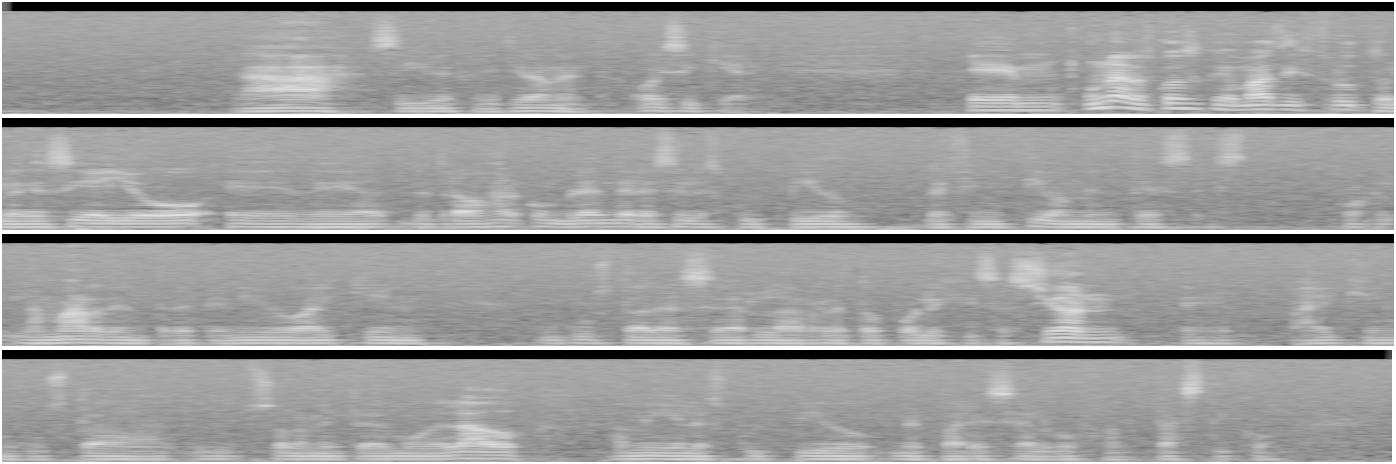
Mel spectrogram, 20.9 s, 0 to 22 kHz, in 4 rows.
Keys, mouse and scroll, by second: 0.9 middle click, 1.6 scroll up 2, 3.8-6.0 middle drag, 7.3 ctrl+click, 8.2-8.7 ctrl+scroll down 2, 8.7 scroll down 1, 9.0 middle click, 13.8 click, 14.3 click, 15.3 click, 17.2 click, 18.9 click, 19.8 click.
